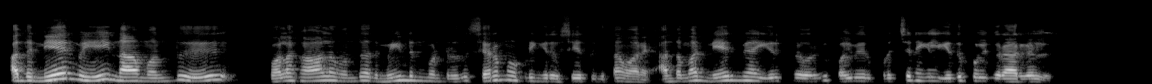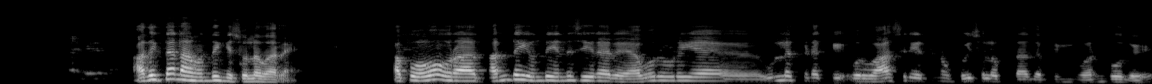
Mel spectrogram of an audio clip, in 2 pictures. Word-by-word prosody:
அந்த 165 +2 +5 0.2
நேர்மையை 210 -3 +6 0.2
நாம் 165 -1 +8
வந்து 155 +8 -4 0.9
பல 145 +5 0 0.2
காலம் 175 +1 +1
வந்து 150 +4 -9
அதை 145 - -9
மெயின்டைன் 185 +1 -2
பண்றது 140 -1 -8
சிரமம் 200 +5 -1
அப்படின்கிற 150 -5 -9
விஷயத்துக்கு 135 -2 -7
தான் 150 -3 -3
வரேன். 115 -4 -5
அந்த 140 +2 -3
மாதிரி 185 +1 0
நேர்மையாக 185 -3 -1
இருக்கிறவர்கள் 155 +3 -4
பல்வேறு 150 +2 -4
பிரச்சனைகள் 170 +2 -5
எதிர்கொள்கிறார்கள். 145 -5 0 2.5
அதைத்தான் 220 +3 +5
நான் 185 -3 +6
வந்து 170 +2 0
இங்கே 155 -4 -1
சொல்ல 140 0 +4
வரேன். 115 - -4 1.0
அப்போ 160 +4 +2 0.3
ஒரு 175 -2 +4 0.3
தந்தை 210 +7 +2
வந்து 175 +2 0
என்ன 180 +2 -5
செய்றாரு? 165 -6 0 0.2
அவருடைய 180 +3 -3 0.8
உள்ளக்கிடக்கு. 160 -6 -9 0.2
ஒரு 140 -1 -1 0.2
ஆசிரியரிடம் 155 -2 -10
பொய் 145 +2 -8
சொல்லக் 140 -2 -9
கூடாது 120 0 -10
அப்படி 170 - -30
என்று 115 -2 -20
வரும்போது 125 - -7
160 Hz, 115 wpm, -23 LUFS, 145-185 Hz, 2.5 s, நாம்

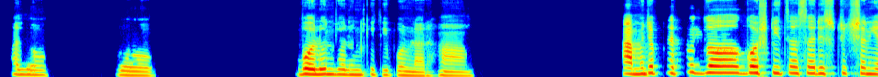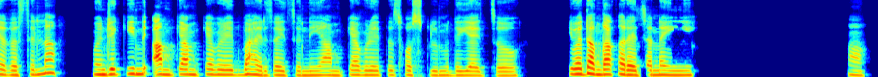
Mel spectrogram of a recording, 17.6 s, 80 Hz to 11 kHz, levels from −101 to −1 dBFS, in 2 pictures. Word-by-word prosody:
Hello, 205 -2 -4 0.8
हो. 165 -3 -4 1.5
बोलून-बोलून 210 -2 +5
किती 190 -2 -9
बोलणार? 160 -4 -4
हां. 155 -3 -6 1.5
हां, 235 - +8
म्हणजे 230 +4 +3
प्रत्येक 270 0 -5
अ, 275 -1 +9
गोष्टीचं 265 -1 +3
असं 255 0 +1
रिस्ट्रिक्शन 245 0 -2
येत 205 -4 -1
असेल 195 +3 -4
ना 270 +2 +1 0.4
म्हणजे 205 0 +2
की 230 - -1 0.2
अमक्या-अमक्या 210 +1 +1
वेळेत 195 -1 -2
बाहेर 205 -4 0
जायचं 175 -1 -5
नाही. 175 +1 -4
अमक्या 180 +1 -4
वेळेतच 185 0 -6
हॉस्टेलमध्ये 175 -2 -6
यायचं 165 -1 -5 0.5
किंवा 225 0 +4
दंगा 210 -1 +5
करायचा 190 -3 +1
नाही. 180 -1 -2 1.6
हां. 180 -3 -7
195 Hz, 110 wpm, -22 LUFS, 175-225 Hz, 1.6 s, अ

